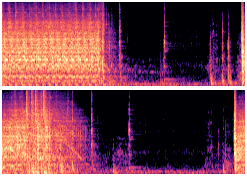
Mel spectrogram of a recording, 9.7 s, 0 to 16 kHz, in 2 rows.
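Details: RX-7 first start attempt after swapping a 12A rotary in for the 13B: two cranking bursts that never catch. Crank no start; the ignition timing was found to be way off, though the owner first thought there was no spark.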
